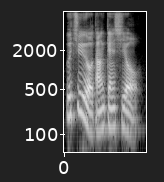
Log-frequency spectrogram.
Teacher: uchu, which has a high low low pitch pattern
